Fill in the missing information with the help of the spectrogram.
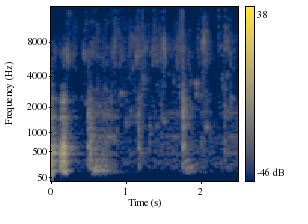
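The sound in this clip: Tap water runs over noodles being rinsed, with faint, uneven splashing that comes in a few soft bursts rather than a steady stream.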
